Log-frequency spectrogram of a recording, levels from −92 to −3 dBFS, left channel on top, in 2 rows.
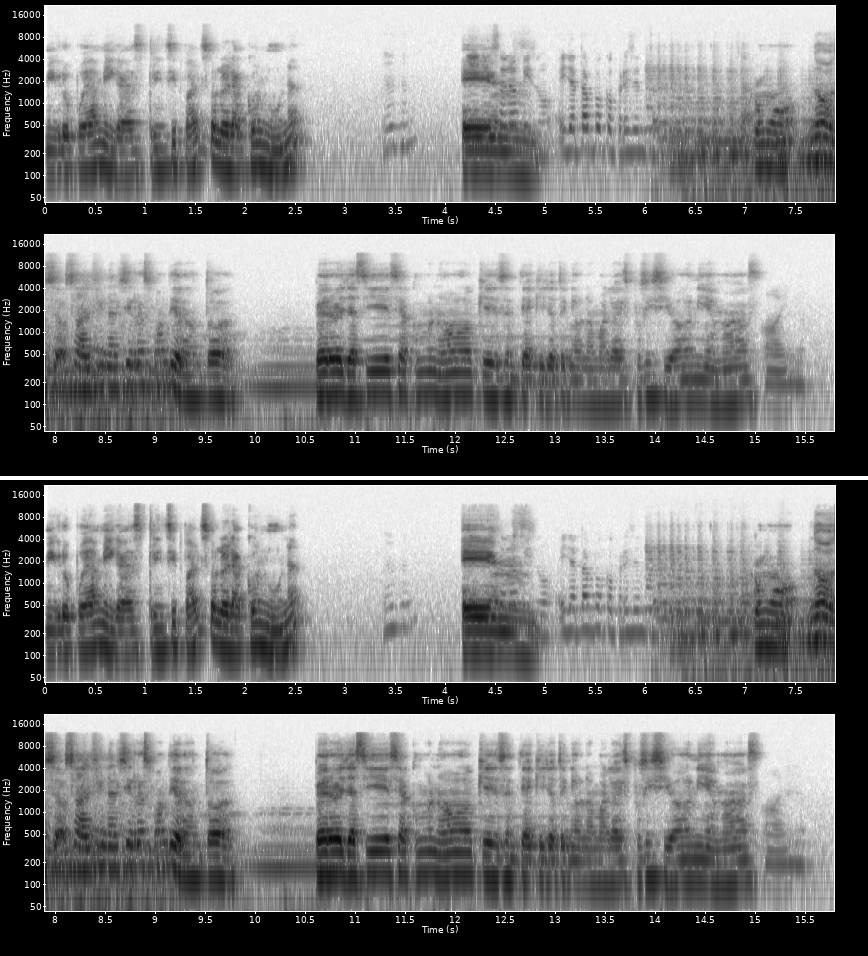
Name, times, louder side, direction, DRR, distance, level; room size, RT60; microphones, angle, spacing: voice 1, 0.0-2.6 4.2-4.9 7.1-9.8 10.6-15.0, right 3 dB, 75° right, 0.8 m, -20 dB
voice 2, 3.4-3.7 4.2-6.1 6.9-7.1 15.1-15.5, left 1 dB, 50° left, 1.3 m, -37 dB
sound 1, 6.0-13.4 14.0-14.1, right 1 dB, 20° right, 1.3 m, -31 dB
8.9 x 5.7 x 7.1 m
head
